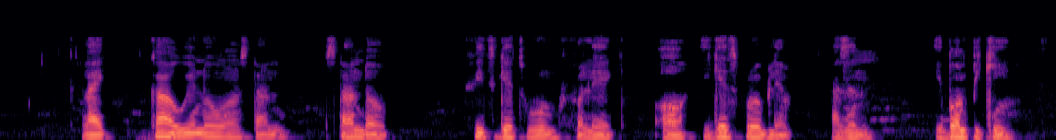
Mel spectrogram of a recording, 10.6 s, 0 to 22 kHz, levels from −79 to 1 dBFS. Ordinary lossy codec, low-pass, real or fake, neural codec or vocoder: none; 7.2 kHz; real; none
